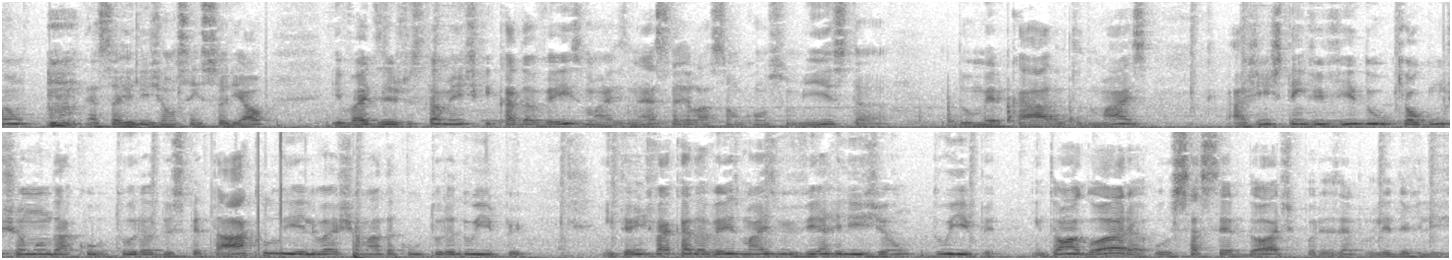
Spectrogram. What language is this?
Portuguese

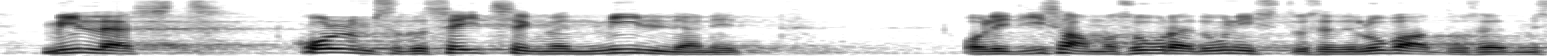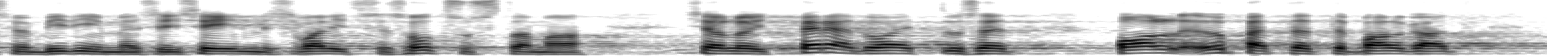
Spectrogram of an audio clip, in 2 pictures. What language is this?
Estonian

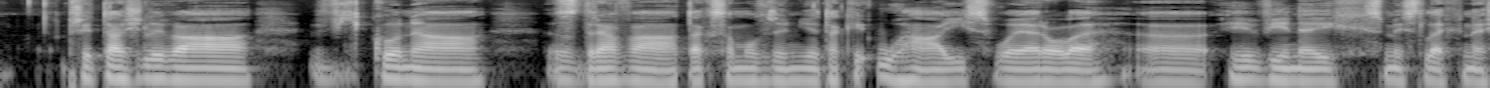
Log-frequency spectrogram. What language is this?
Czech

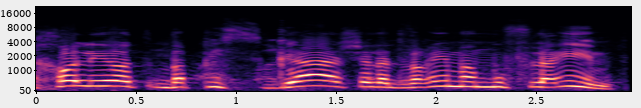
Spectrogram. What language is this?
Hebrew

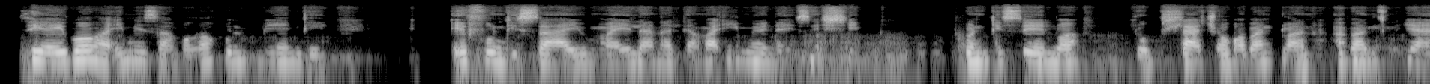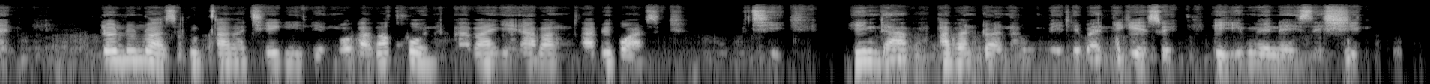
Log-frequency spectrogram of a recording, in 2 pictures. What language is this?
North Ndebele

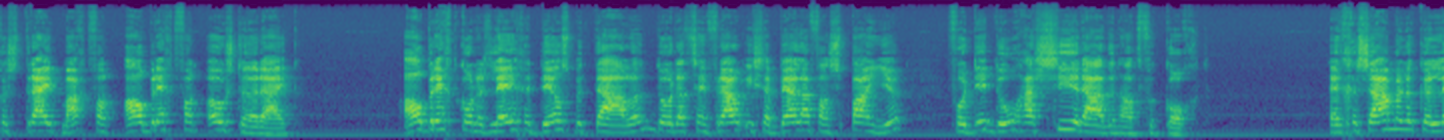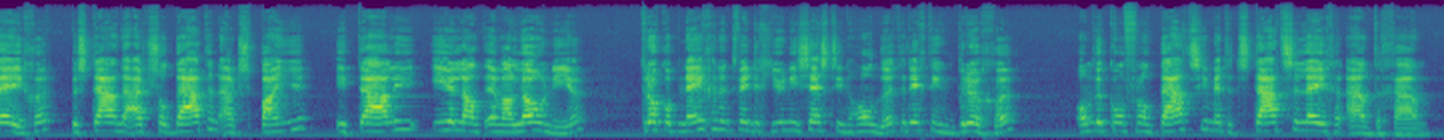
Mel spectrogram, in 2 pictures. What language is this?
Dutch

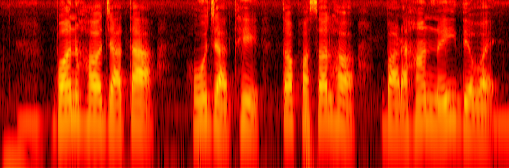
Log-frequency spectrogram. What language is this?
Chhattisgarhi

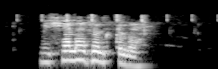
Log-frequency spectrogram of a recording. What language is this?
Western Mari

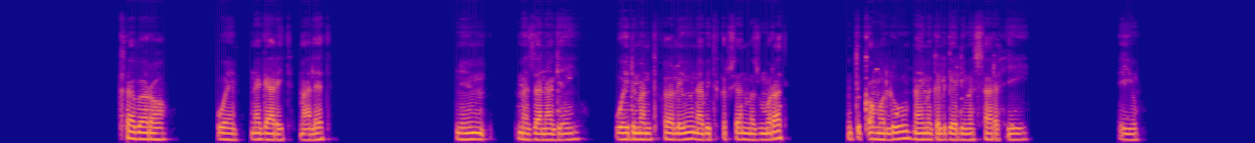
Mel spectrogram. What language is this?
Tigrinya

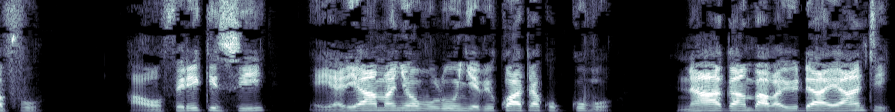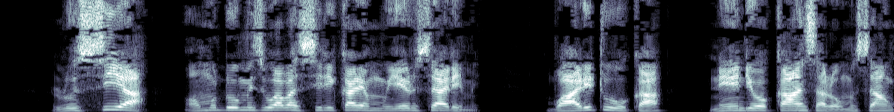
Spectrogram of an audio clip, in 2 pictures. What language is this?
Ganda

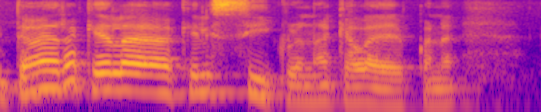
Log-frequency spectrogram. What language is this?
Portuguese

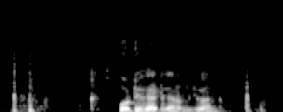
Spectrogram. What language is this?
Burushaski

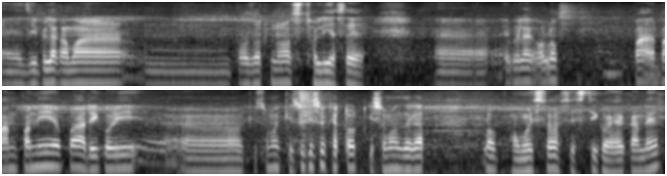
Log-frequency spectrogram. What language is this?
Assamese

